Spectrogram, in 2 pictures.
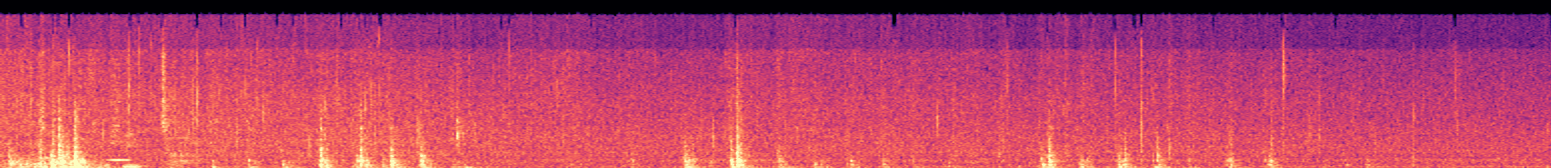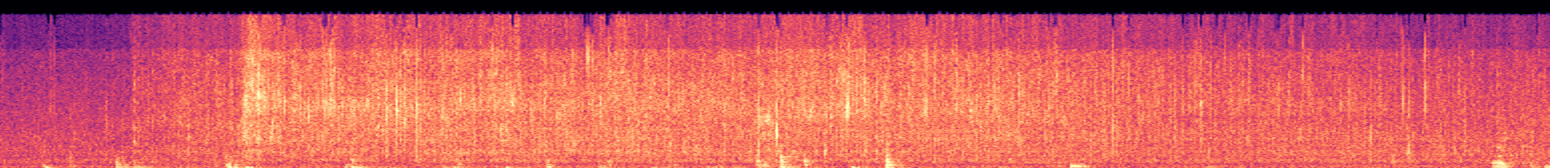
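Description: Scrambled eggs sizzle and fry steadily in a pan, with repeated sharp scrapes and taps of a utensil chopping them into pieces, the frying growing louder and brighter partway through.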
